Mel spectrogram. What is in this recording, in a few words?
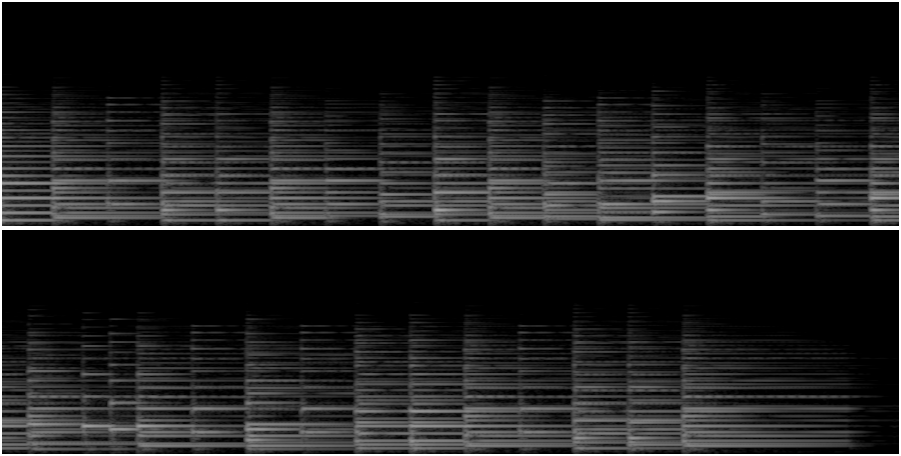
accomp; hymnary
